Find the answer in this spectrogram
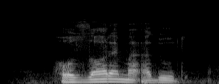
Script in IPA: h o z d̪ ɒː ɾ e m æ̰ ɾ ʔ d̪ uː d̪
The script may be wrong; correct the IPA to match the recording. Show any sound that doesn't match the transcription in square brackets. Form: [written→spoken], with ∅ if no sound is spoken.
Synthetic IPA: h o z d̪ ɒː ɾ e m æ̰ [ɾ→∅] ʔ d̪ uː d̪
